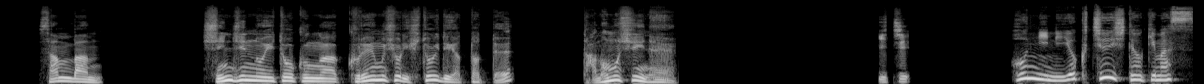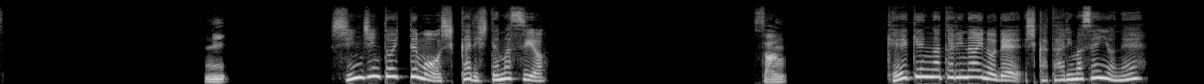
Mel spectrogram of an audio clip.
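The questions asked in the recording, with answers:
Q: 新人の伊藤君がクレーム処理一人でやったって頼もしいね。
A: 2: 新人といってもしっかりしてますよ。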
